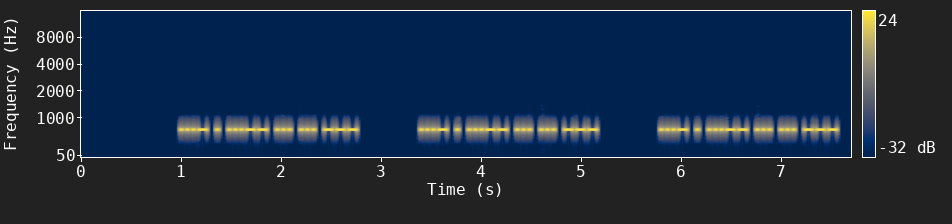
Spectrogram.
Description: Morse code, heard as a keyed tone, about 40 wpm, 700 Hz. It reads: VE3SSO VE3SSO VE3SSO
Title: DXCC-100 Call Signs - 6 Characters - Repeated 3x - 40wpm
